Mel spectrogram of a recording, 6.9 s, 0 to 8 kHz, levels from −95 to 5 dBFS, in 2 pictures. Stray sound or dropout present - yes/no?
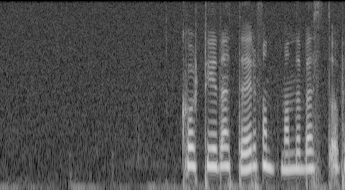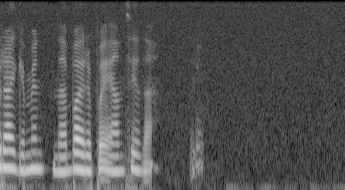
yes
